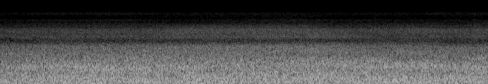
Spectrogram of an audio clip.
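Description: Powerful waterfall roaring as water crashes down at a fishing and picnic spot near Metro Manila, a loud, steady broadband rush that fills the whole stretch without pause, close and constant with no voices.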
